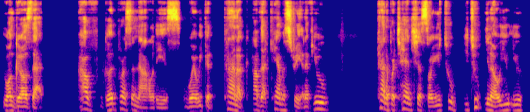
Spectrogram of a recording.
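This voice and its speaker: A man's voice: mid-range voice, unhurried, a little mellow. A man from the Bahamas with a Bahamian accent, chatting as a guest bartender in a laid-back, rambling way. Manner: laid-back, rambling, lots of "you know". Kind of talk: casual interview chat.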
